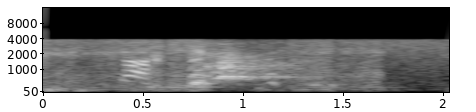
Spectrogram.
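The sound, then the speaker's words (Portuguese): A dog barking at home: a few high, whiny yips and barks that come through muffled, mixed with a voice speaking. “Eu peço desculpa pelo cachorro latindo, né?”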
